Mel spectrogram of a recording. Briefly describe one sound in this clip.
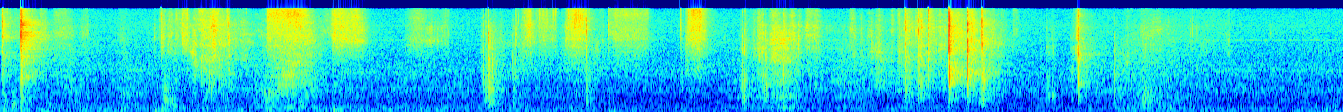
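Paper sheets rustle and slide across a table.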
